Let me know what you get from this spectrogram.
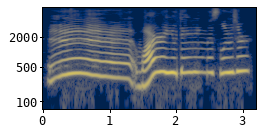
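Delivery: loud, high cry of disbelief; exasperated outburst. Real, not acted. Reader yells at the character in disbelief. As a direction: shout your disbelief at the page.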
